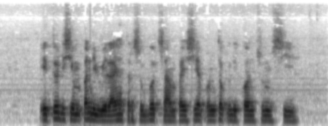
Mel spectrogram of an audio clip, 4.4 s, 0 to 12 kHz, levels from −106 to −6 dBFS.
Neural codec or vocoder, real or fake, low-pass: none; real; 10.8 kHz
